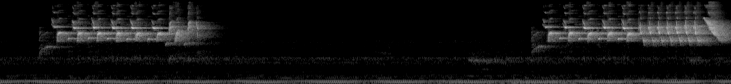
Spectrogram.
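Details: Western goldfinch not taught by recordings, singing its readiness song in two lively phrases of rapid, chiming high trills, a silent pause of about three seconds between them, low steady hum in the background.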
